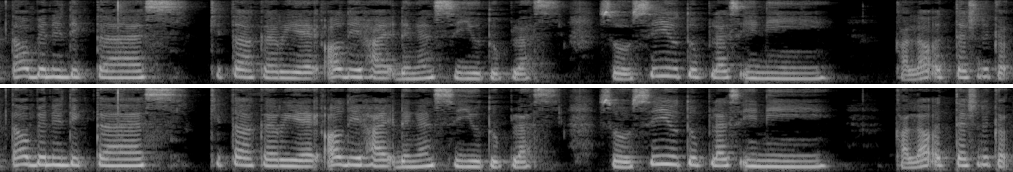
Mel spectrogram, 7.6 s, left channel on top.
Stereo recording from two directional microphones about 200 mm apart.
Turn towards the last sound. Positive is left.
turn(degrees=-45)  # may be behind; listen again after turning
